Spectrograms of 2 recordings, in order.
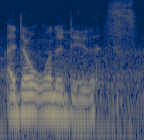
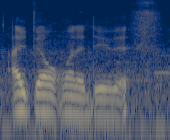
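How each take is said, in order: Both takes have the same delivery.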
